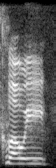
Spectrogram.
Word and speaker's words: Chloe: name wrong I'm like it's not that hard it's Chloe it's just Chloe it's like it's your daughter seriously man it's legit four four letters one syllable hi oh yeah eight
